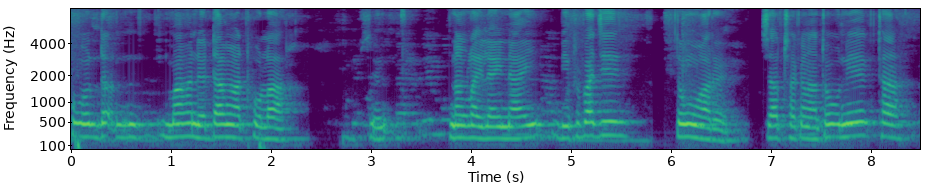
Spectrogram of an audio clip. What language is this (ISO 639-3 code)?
brx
